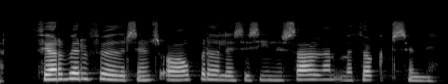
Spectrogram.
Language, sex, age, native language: Icelandic, female, 30-39, Icelandic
